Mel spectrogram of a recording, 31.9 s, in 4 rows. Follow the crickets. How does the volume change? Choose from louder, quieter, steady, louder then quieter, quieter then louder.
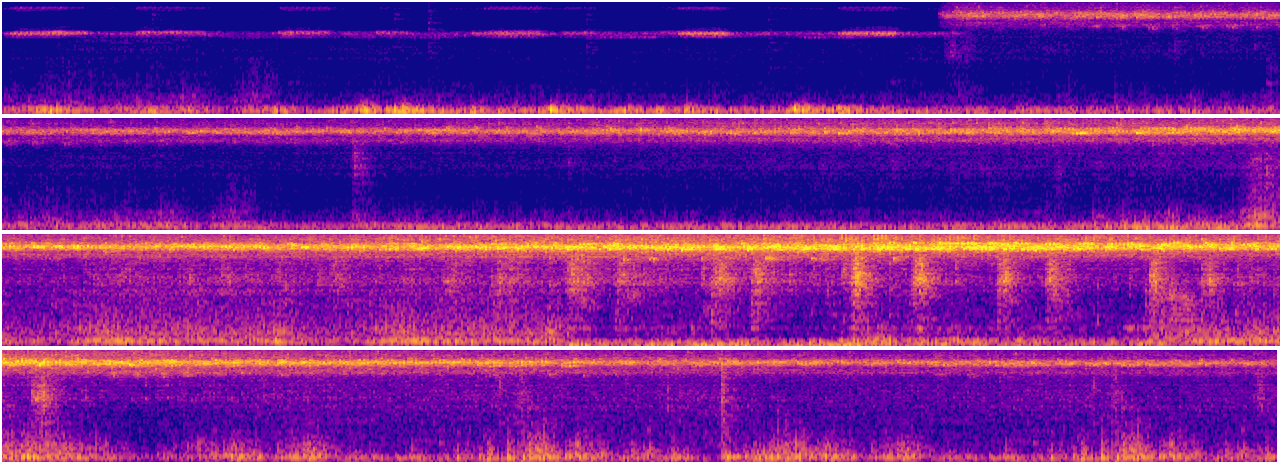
louder then quieter.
